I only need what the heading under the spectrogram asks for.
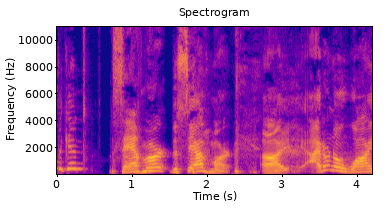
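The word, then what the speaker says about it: SavMart: yeah that's Sam mark no one is ever gonna pronounce that a like a long a sound for that yeah but I mean I get what they're going for but yeah Save Mart so he works at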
